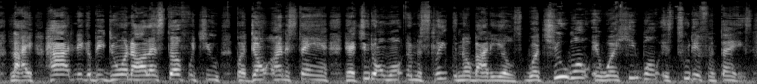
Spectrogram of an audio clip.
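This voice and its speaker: Speaking in a mid-range, slightly bright voice, an American live-stream host offers her followers blunt relationship advice off the cuff. She is confrontational and emphatic, pushing her questions insistently, and the audio carries a little hiss or hum.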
